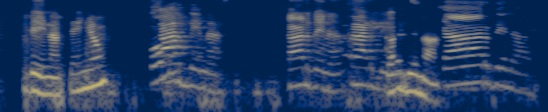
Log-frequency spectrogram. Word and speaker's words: Cárdenas: Cárdenas. Tiene tilde, entonces el acento va en la A.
